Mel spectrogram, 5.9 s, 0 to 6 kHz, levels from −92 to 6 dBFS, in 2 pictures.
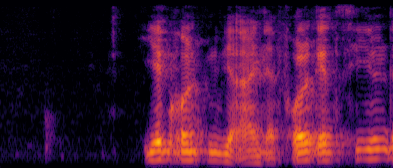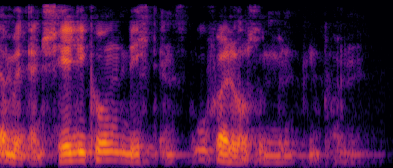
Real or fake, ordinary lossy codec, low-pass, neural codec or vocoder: fake; none; 5.4 kHz; codec, 16 kHz, 4 kbps, FunCodec, trained on Chinese and English, 50 frames a second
